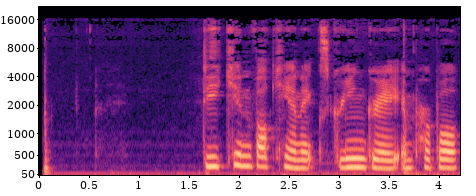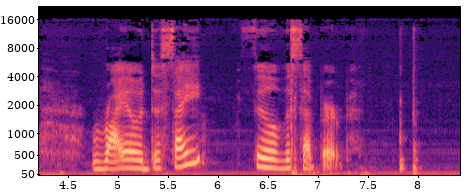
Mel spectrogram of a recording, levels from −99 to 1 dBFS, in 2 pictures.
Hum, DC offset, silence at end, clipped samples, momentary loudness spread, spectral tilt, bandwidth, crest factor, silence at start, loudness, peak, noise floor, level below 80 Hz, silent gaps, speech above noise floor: none; under 0.1%; 0.1 s; under 0.1%; 16 LU; -5 dB/octave; 17 kHz; 16 dB; 0.05 s; -16 LUFS; -2 dBFS; -44 dBFS; -40 dBFS; none; 29 dB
